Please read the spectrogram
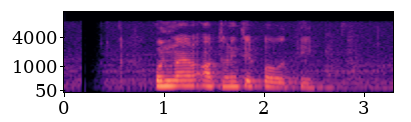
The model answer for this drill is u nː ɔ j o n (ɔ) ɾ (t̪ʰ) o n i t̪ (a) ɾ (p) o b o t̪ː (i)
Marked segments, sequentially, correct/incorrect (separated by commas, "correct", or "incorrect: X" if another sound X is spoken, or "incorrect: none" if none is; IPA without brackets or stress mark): correct, correct, incorrect: i, correct, correct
